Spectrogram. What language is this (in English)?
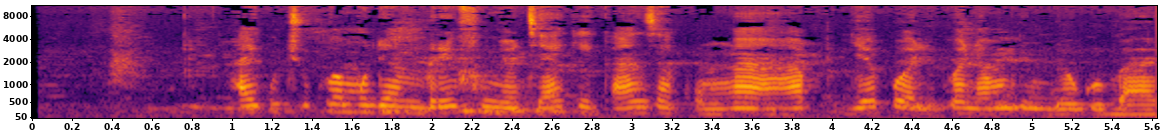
Swahili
